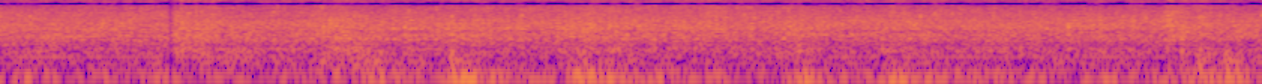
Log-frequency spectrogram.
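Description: Meat, onion and carrots sizzling as they fry in oil in a heavy pot: a steady, even hiss.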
